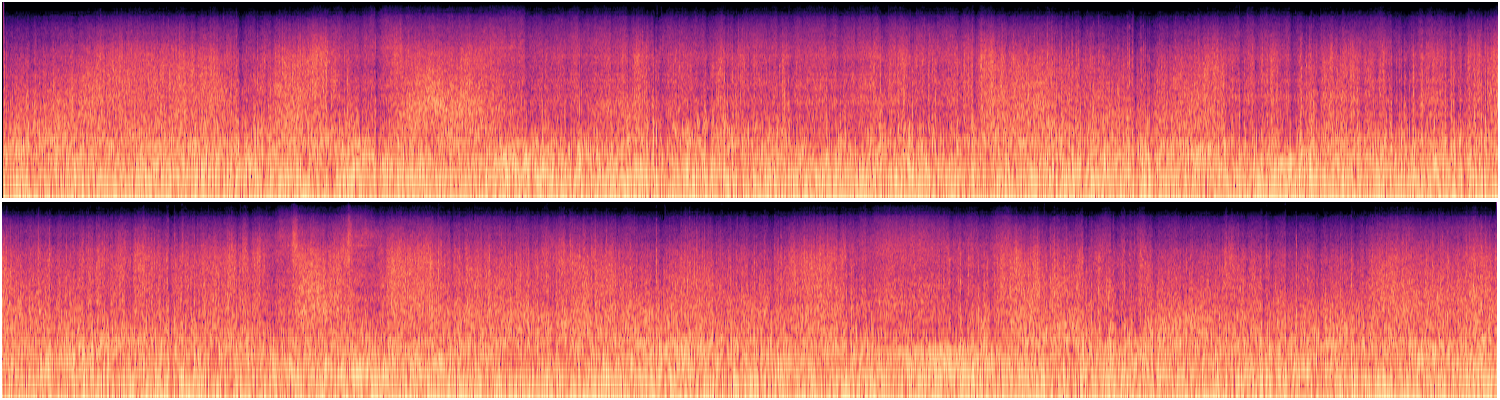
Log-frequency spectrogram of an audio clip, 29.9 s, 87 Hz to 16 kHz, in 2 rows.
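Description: Steady wind rumble on the microphone of a 2023 Kawasaki Vulcan 900 Custom riding at cruising speed, with the bike's V-twin engine running underneath.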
